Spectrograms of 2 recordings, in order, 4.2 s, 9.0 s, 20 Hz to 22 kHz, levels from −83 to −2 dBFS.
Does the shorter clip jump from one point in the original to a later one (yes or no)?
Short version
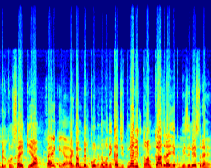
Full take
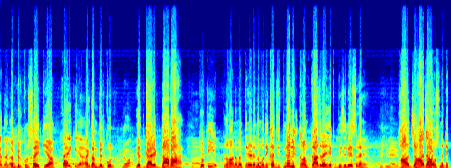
yes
